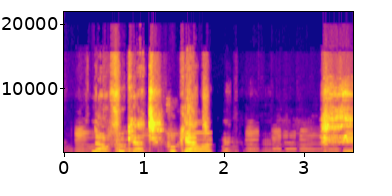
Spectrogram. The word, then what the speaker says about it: Phuket: By the way, how do you pronounce this place in Malaysia? Is it Phuket? No, Phuket.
